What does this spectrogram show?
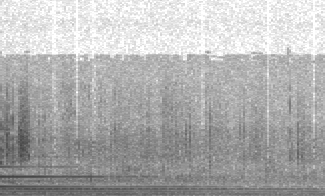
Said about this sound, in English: Let's clap our hands all over the room in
